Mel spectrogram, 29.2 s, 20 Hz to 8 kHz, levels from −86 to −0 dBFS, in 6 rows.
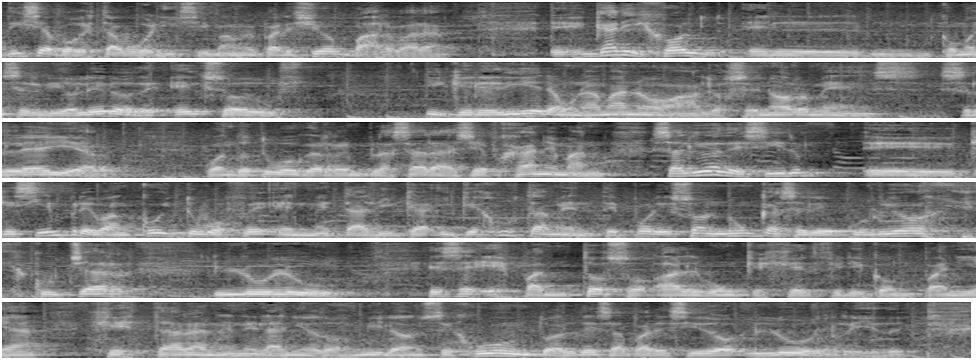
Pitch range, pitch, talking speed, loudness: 90-115 Hz, 100 Hz, 150 wpm, -16 LUFS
